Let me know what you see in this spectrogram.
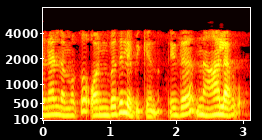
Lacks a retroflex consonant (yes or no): yes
